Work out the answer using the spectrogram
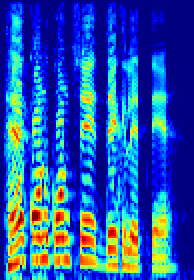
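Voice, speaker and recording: A man's voice: sits high, animated, moderate pace, fairly bright tone, smooth. A man with a Rajasthani Hindi accent teaching a grammar lesson, often asking questions and answering them himself.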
